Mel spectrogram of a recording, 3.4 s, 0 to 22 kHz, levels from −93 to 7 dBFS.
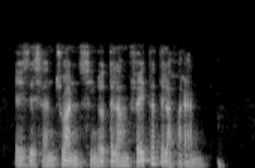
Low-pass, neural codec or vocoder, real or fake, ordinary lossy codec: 7.2 kHz; vocoder, 44.1 kHz, 80 mel bands, Vocos; fake; Opus, 24 kbps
